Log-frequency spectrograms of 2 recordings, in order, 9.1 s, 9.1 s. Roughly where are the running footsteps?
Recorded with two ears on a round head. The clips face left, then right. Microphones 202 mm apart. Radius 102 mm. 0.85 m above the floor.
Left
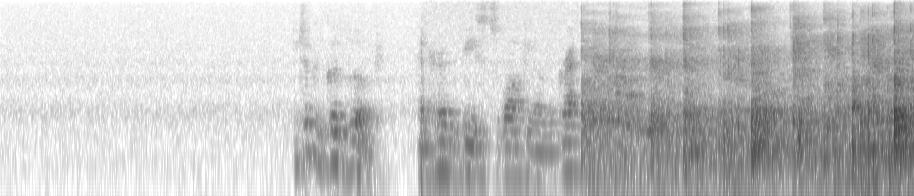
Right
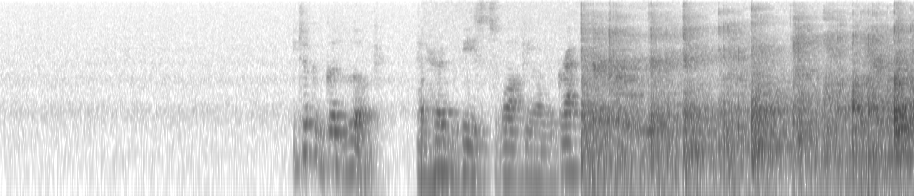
Centre.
